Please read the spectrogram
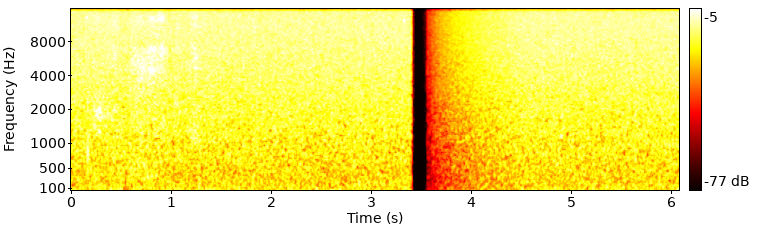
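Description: Steady hiss of a voice recording's background noise between sentences. About three and a half seconds in it cuts out to dead silence for a moment, then swells back in over about half a second, as at a splice between recorded segments.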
